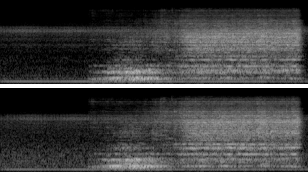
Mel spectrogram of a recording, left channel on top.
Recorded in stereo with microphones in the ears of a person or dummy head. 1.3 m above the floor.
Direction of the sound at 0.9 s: 55° right (ahead or behind).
